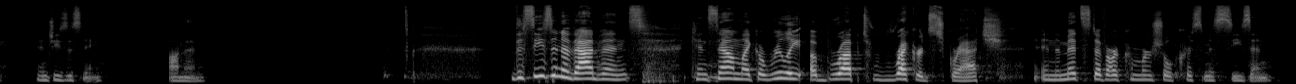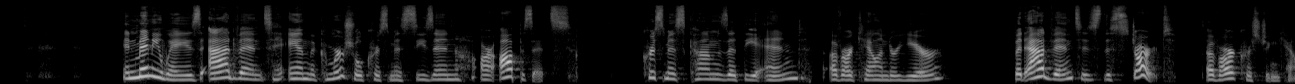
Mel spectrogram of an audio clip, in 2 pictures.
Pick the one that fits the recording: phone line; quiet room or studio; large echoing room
large echoing room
